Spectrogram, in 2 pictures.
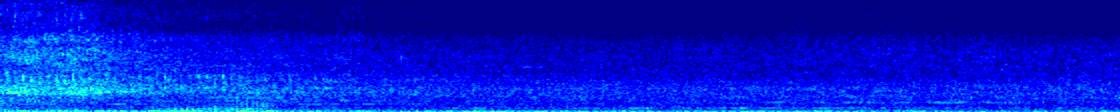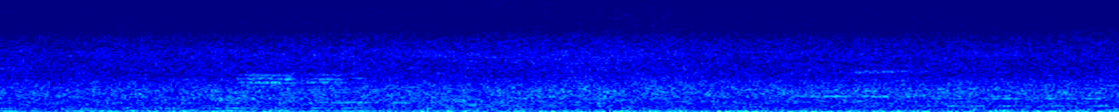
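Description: Steady roadside traffic of cars and motorcycles passing. One vehicle goes by close at the very start, its tyre noise swelling and fading within about a second.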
